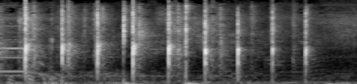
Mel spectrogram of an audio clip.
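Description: Sparse clapping from a small audience for a contestant: about nine distinct, sharp claps at an uneven rhythm, fairly loud and brief.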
